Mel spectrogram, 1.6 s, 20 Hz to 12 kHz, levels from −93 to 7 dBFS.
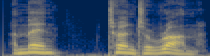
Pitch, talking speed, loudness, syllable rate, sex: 155 Hz, 190 wpm, -17 LUFS, 5.4 syllables/s, male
